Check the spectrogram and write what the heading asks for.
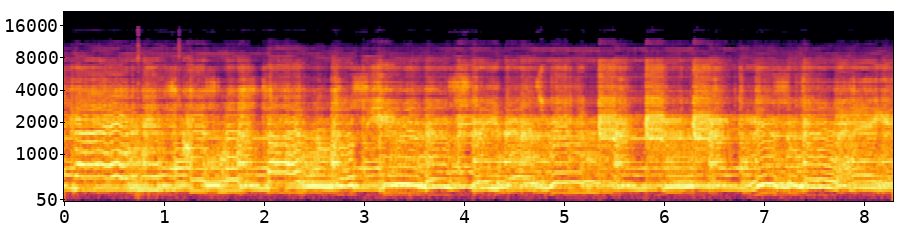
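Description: Animated dancing Santa figure playing its built-in Christmas dance song: steady music with a sung melody line.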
